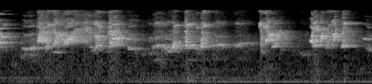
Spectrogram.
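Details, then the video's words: Different lovebirds squawk and chirp in loud, shrill bursts, two sudden louder outbursts near the end, over a steady faint low hum. "ibat ibang klasing uri ng love birds sarap nilang pakinggan habang na humuhuni"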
